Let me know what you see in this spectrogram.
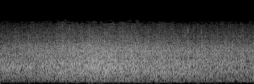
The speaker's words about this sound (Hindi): तब संत पापा ने ताली बजाकर नए धन्यों को सम्मानित किया।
